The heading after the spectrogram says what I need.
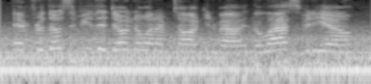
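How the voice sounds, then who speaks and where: A man speaks over noticeable background noise. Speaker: car YouTuber. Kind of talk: casual vlog. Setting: in a car. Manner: loud, yelling over car noise.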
